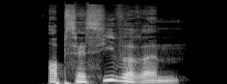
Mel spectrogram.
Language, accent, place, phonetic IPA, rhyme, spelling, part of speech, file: German, Germany, Berlin, [ɔpz̥ɛˈsiːvəʁəm], -iːvəʁəm, obsessiverem, adjective, De-obsessiverem.ogg
- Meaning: strong dative masculine/neuter singular comparative degree of obsessiv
